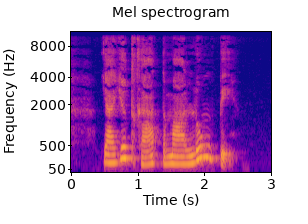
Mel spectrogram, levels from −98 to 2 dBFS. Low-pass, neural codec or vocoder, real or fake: 9.9 kHz; none; real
